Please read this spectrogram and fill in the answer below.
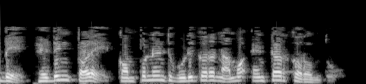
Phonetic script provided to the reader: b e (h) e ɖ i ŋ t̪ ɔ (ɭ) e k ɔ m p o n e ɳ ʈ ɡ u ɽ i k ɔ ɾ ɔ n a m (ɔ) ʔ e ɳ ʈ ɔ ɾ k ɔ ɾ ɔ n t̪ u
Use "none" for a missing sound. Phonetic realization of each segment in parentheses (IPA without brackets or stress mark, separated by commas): h, ɭ, ɔ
